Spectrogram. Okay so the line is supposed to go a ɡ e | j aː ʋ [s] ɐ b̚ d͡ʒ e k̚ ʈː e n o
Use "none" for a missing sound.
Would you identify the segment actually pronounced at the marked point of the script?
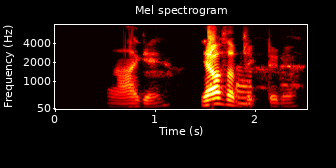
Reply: s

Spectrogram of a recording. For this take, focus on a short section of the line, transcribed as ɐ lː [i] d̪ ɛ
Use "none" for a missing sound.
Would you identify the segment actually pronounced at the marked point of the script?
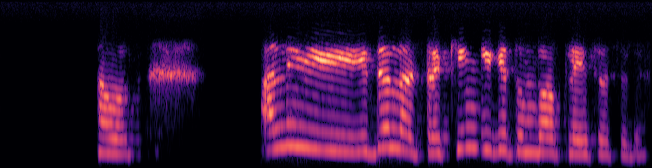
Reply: iː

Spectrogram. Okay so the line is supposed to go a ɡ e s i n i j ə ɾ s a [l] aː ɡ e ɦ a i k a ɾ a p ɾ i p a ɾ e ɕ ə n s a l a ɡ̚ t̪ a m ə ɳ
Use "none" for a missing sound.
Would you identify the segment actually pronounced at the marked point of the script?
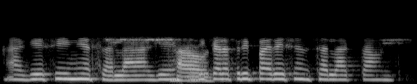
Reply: l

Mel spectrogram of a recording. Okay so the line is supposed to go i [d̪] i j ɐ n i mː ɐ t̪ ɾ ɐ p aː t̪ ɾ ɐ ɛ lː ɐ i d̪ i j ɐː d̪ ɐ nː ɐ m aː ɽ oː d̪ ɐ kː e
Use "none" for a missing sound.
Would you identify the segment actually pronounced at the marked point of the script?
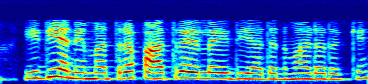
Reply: d̪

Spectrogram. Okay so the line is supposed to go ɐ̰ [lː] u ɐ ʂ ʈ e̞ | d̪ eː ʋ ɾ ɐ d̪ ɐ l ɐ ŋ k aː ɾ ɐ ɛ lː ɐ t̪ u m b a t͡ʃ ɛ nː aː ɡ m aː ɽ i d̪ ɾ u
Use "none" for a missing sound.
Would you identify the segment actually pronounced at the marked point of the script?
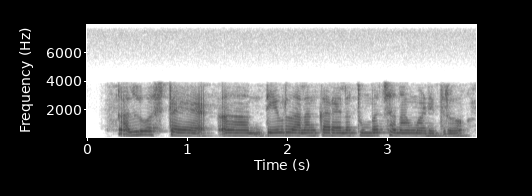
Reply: lː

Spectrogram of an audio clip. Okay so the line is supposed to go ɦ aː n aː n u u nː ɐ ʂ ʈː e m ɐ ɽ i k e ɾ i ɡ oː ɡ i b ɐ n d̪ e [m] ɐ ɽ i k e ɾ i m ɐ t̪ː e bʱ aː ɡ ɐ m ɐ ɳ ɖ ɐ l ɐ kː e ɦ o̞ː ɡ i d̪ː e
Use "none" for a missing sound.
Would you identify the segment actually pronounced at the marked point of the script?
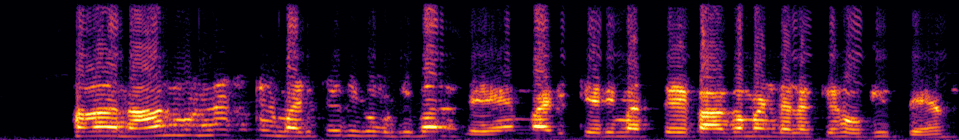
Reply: m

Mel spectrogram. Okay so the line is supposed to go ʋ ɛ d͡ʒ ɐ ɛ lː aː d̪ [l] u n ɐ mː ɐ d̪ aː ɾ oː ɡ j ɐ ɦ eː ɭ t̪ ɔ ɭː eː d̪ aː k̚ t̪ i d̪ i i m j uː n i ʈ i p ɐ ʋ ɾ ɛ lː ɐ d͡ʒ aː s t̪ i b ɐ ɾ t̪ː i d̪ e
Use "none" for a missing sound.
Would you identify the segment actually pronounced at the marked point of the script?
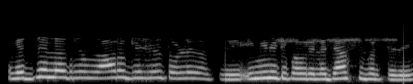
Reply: ɾ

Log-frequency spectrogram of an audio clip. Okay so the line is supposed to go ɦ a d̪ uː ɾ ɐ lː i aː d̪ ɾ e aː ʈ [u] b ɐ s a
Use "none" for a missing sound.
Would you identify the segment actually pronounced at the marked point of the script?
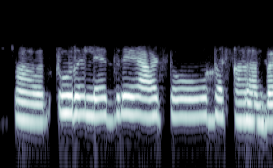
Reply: o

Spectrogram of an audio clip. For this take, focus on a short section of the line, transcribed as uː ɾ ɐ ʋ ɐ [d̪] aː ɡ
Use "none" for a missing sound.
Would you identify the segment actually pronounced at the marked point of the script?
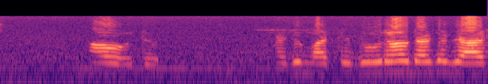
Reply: d̪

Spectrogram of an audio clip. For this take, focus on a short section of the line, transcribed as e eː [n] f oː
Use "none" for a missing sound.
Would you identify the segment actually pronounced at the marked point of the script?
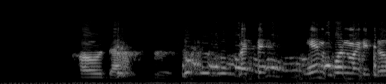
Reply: n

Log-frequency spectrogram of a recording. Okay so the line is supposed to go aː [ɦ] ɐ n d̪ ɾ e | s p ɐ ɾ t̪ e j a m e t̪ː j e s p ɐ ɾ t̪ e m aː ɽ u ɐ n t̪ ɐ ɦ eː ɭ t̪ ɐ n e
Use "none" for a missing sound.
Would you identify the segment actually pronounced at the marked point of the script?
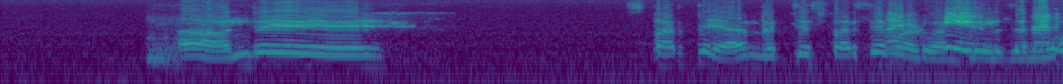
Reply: none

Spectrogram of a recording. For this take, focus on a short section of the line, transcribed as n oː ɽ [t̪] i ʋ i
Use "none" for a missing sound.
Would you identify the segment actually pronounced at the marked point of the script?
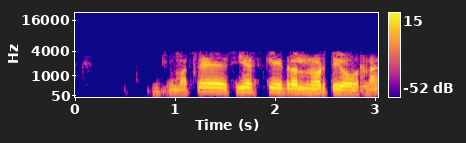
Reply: t̪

